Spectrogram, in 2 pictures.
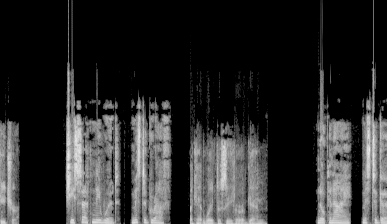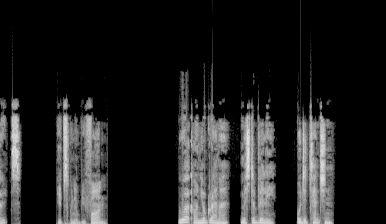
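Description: A woman reads aloud clearly through a microphone, in short phrases with pauses.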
